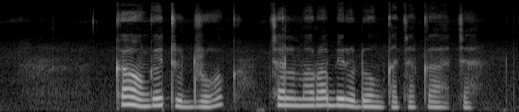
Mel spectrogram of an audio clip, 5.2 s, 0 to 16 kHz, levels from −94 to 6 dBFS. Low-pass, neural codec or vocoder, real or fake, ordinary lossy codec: 14.4 kHz; autoencoder, 48 kHz, 128 numbers a frame, DAC-VAE, trained on Japanese speech; fake; none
